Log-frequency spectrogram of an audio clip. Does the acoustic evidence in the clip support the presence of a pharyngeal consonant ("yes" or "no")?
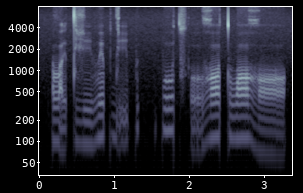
no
